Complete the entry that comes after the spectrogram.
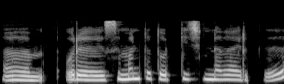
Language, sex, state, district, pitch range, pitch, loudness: Tamil, female, Tamil Nadu, Nilgiris, 200-235 Hz, 220 Hz, -14 LUFS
